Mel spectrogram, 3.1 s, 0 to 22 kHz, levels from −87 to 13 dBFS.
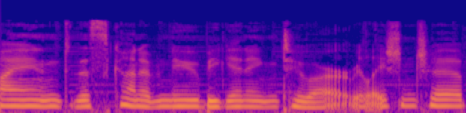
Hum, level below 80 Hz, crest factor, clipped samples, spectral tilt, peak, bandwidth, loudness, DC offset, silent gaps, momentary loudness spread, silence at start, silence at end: none; -48 dBFS; 14 dB; under 0.1%; -6.5 dB/octave; -10 dBFS; 11.5 kHz; -24 LUFS; under 0.1%; none; 4 LU; 0 s; 0 s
